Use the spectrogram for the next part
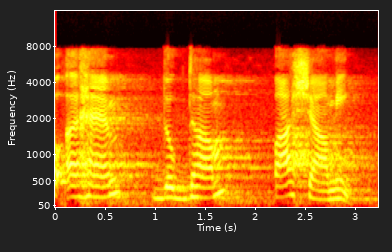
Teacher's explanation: अनुस्वार है तो हमारे यहाँ पे उच्चारण क्या हो जाएगा, इसका म का उच्चारण आएगा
